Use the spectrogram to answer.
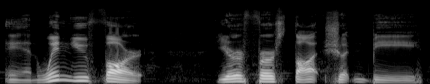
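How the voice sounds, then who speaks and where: A young man from Indiana doing a stand-up set on a comedy club stage, deadpan and low-key with sudden loud outbursts. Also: very slow, no echo, studio quality.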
